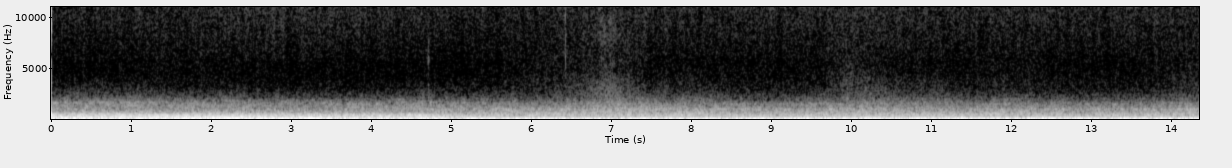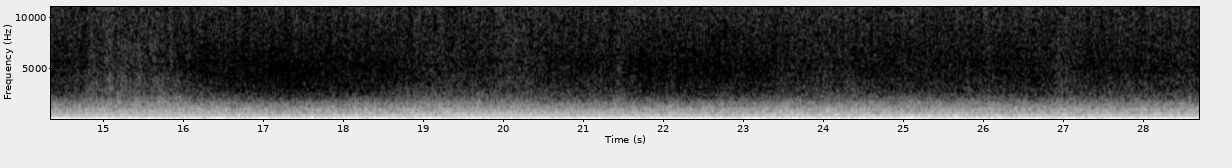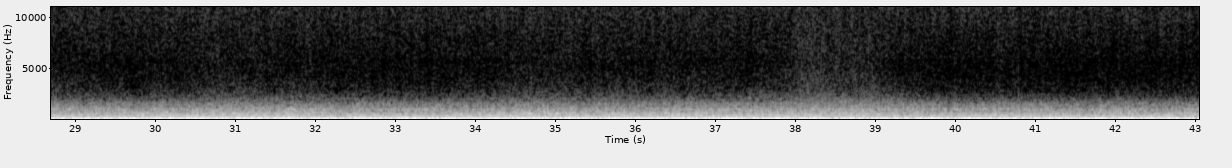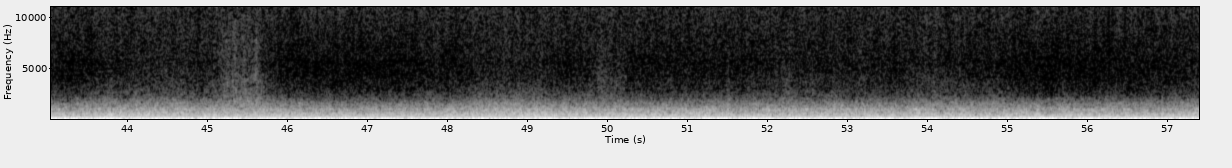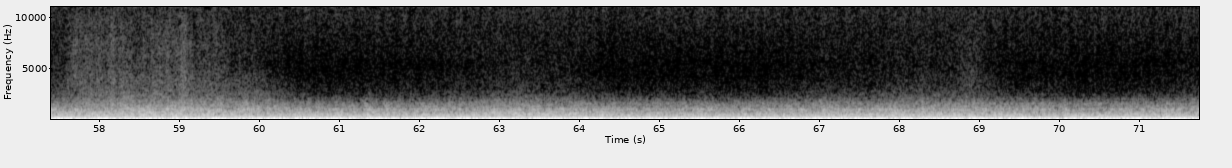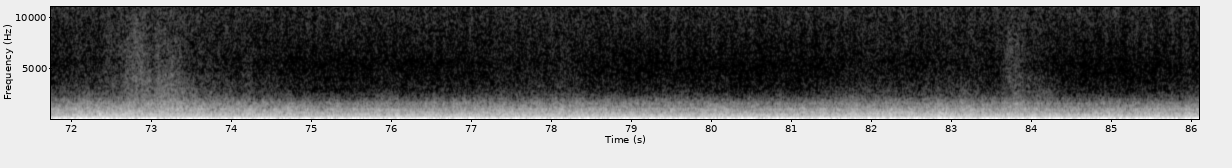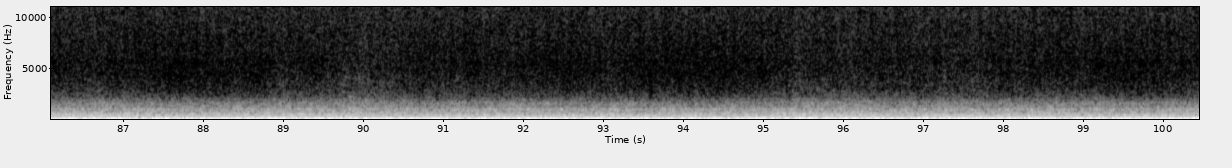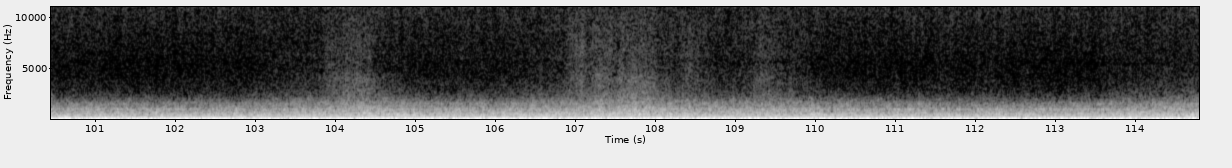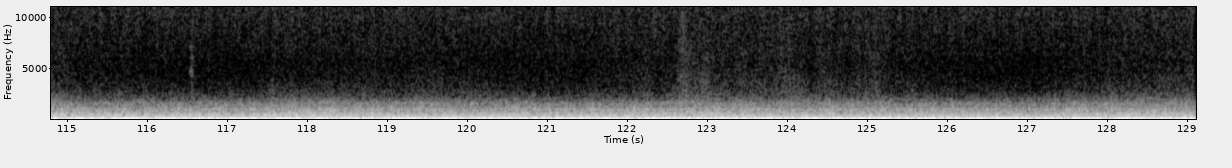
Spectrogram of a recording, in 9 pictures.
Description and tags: navy bow ship sunset
ambience of a travelng in a mexican navy ship, recorded in the bow at the sunrise very quiet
